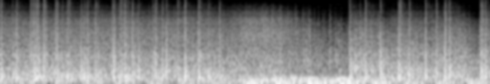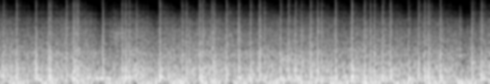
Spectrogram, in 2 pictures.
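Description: Fireworks barrage: dense, rapid crackling and banging of many shells bursting at once, with music playing underneath.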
